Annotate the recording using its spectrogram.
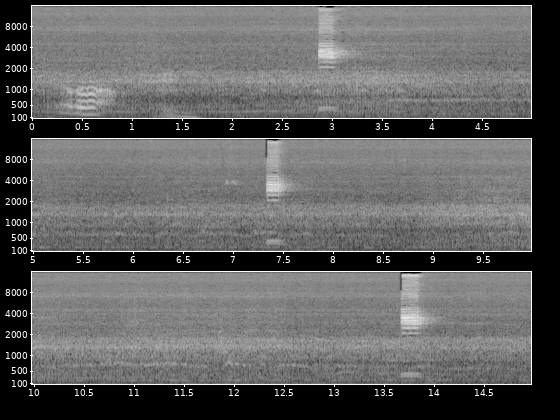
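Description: Motorcycle riding at low speed with a steady engine and wind rumble, and three short, identical horn toots: about three seconds in, midway, and near the end. Just after the start comes a loud, brief sound that falls in pitch.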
